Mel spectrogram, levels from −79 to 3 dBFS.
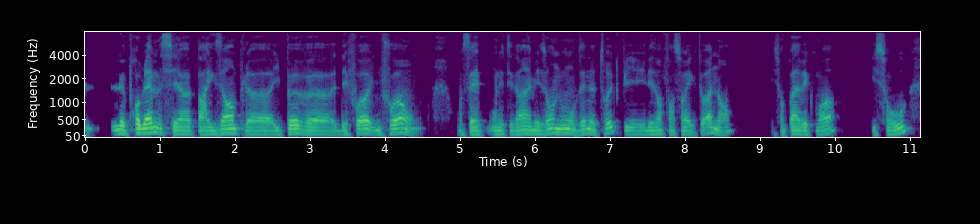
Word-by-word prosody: L -, -, -7 dB, 0.3 s
le 110 Hz, 0 st, +3 dB
problème, 130 Hz, +2 st, +6 dB
c'est, 100 Hz, -4 st, -1 dB
heu, 100 Hz, -1 st, +1 dB
par 95 Hz, -1 st, -1 dB
exemple, 115 Hz, +4 st, +2 dB
heu, 95 Hz, -1 st, -1 dB
ils 90 Hz, -1 st, -6 dB
peuvent, 115 Hz, 0 st, +3 dB, 0.4 s
heu, -, -, -7 dB
des 95 Hz, +3 st, -4 dB
fois 120 Hz, +3 st, +3 dB
une 100 Hz, 0 st, -3 dB
fois, 120 Hz, +5 st, +3 dB
on 120 Hz, -, -4 dB, 0.5 s
on 90 Hz, -, -9 dB
savait 95 Hz, 0 st, 0 dB
p -, -, -18 dB
on 100 Hz, +1 st, -3 dB
était 95 Hz, 0 st, -5 dB
dans 105 Hz, +3 st, +1 dB
la 105 Hz, -, +1 dB
maison, 105 Hz, +5 st, 0 dB
nous, 120 Hz, -, +4 dB
on 120 Hz, -3 st, +2 dB
faisait 110 Hz, +4 st, -1 dB
notre 110 Hz, -3 st, -1 dB
truc, 135 Hz, +6 st, -3 dB
puis: 95 Hz, -1 st, -5 dB
«Les 100 Hz, 0 st, -1 dB
enfants 105 Hz, 0 st, -4 dB
sont 100 Hz, 0 st, -6 dB
avec 95 Hz, -4 st, -4 dB
toi?», -, -, 0 dB
«Non, -, -, -3 dB, 0.5 s
ils -, -, -22 dB
sont 90 Hz, -, -9 dB
pas 100 Hz, +3 st, 0 dB
avec 100 Hz, -2 st, -2 dB
moi, 105 Hz, +4 st, -2 dB, 0.4 s
ils 95 Hz, -, -7 dB
sont 95 Hz, +1 st, -5 dB
où?» 125 Hz, +11 st, 0 dB
100 Hz, 235 wpm, -23 LUFS, 95-115 Hz, 0.5 s, problème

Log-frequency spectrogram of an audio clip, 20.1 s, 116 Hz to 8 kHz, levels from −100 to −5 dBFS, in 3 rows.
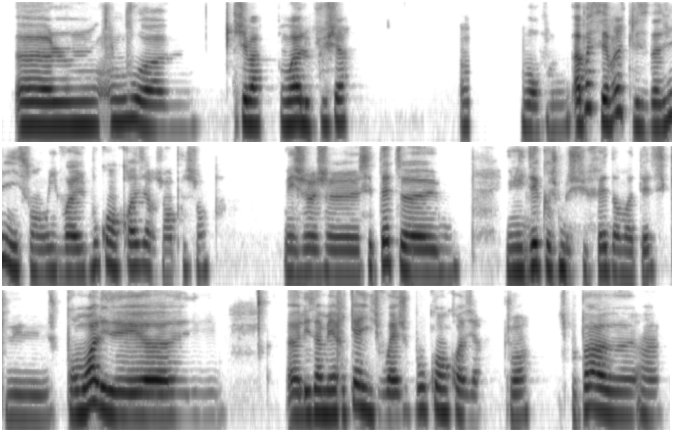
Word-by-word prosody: Hem 195 Hz, 0 st, +3 dB
ou 215 Hz, 0 st, +1 dB
heu, 180 Hz, -1 st, +1 dB, 0.6 s
je 210 Hz, -, -12 dB
sais 210 Hz, -, +5 dB
pas, 200 Hz, -1 st, +2 dB, 0.2 s
ouais, 205 Hz, +1 st, +5 dB
le 200 Hz, -1 st, +1 dB
plus 195 Hz, +2 st, -9 dB
cher. 210 Hz, +1 st, -2 dB, 1.1 s
Mmh. 190 Hz, -, -8 dB, 0.6 s
Bon, 175 Hz, -2 st, -4 dB
mmh, 175 Hz, 0 st, -16 dB
après, 200 Hz, -, +3 dB
c'est 330 Hz, -11 st, +4 dB
vrai 290 Hz, +8 st, 0 dB
que 250 Hz, -9 st, -13 dB
les 190 Hz, -, -3 dB
États-Unis, 195 Hz, +5 st, -1 dB
ils -, -, -3 dB
sont 180 Hz, -2 st, -9 dB
ils 185 Hz, 0 st, -8 dB
voyagent 180 Hz, 0 st, -1 dB
beaucoup 215 Hz, +3 st, -5 dB
en 205 Hz, -, -1 dB
croisière, 205 Hz, -1 st, -4 dB
j'ai 170 Hz, -, -17 dB
l'impression. 185 Hz, +2 st, -14 dB, 0.8 s
Mais 180 Hz, -1 st, -6 dB
je 175 Hz, +1 st, -5 dB
je 170 Hz, -1 st, -4 dB
c'est 200 Hz, +3 st, -7 dB
peut-être, 225 Hz, +2 st, +1 dB
heu, 175 Hz, -2 st, +2 dB
mmh, -, -, -13 dB, 0.6 s
u -, -, -5 dB
une -, -, -3 dB
idée 195 Hz, +3 st, +3 dB
que 205 Hz, -1 st, -2 dB
je 185 Hz, -, -5 dB
me -, -, +1 dB
suis 175 Hz, +2 st, -12 dB
faite 185 Hz, +2 st, -5 dB
dans 180 Hz, -1 st, -5 dB
ma 170 Hz, -1 st, -7 dB
tête, 170 Hz, +2 st, -9 dB
ce 190 Hz, -, -13 dB
qui 170 Hz, -2 st, -11 dB, 0.2 s
pour 190 Hz, 0 st, -2 dB
moi, 230 Hz, +6 st, +7 dB
les, 180 Hz, -5 st, +3 dB
heu, 175 Hz, 0 st, +8 dB
les, 175 Hz, 0 st, -21 dB, 0.9 s
heu, 180 Hz, -, +2 dB
les 185 Hz, +2 st, 0 dB
Américains, 195 Hz, +3 st, +2 dB
ils 200 Hz, -4 st, 0 dB
voyagent 180 Hz, +2 st, -1 dB
beaucoup 210 Hz, +2 st, -3 dB
en 200 Hz, -1 st, +2 dB
croisière, 175 Hz, -4 st, -5 dB, 0.2 s
tu -, -, -9 dB
vois? 175 Hz, +2 st, -4 dB, 0.3 s
Tu -, -, -20 dB
peux 180 Hz, -, -15 dB
pas, 215 Hz, 0 st, +4 dB
heu, 185 Hz, -1 st, -3 dB
ouais, 180 Hz, -2 st, -8 dB
190 Hz, 205 wpm, -24 LUFS, 180-200 Hz, 1.1 s, heu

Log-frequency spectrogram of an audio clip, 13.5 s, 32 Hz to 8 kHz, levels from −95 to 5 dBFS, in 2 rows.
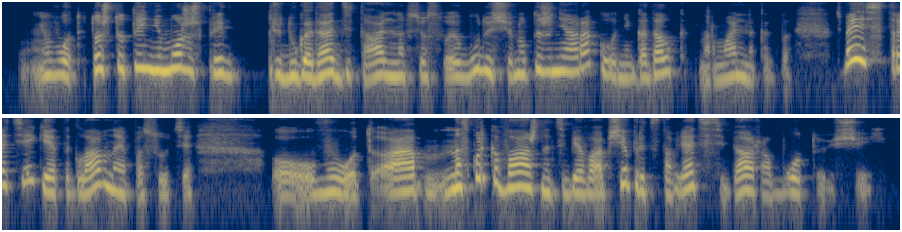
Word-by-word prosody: М, 220 Hz, -, -5 dB
вот. 220 Hz, -1 st, -2 dB
То, 290 Hz, -, +3 dB
что 295 Hz, 0 st, -1 dB
ты 310 Hz, +2 st, +3 dB
не 285 Hz, -2 st, +8 dB
можешь 280 Hz, -2 st, +4 dB
пред 235 Hz, -3 st, -1 dB, 0.2 s
предугадать 220 Hz, -1 st, +2 dB
детально 210 Hz, 0 st, -3 dB
всё 205 Hz, 0 st, -10 dB
своё 205 Hz, 0 st, -5 dB
будущее, 250 Hz, -1 st, -1 dB
ну 230 Hz, -, -2 dB
ты 280 Hz, -, -1 dB
же 260 Hz, -, -1 dB
не 265 Hz, -, +3 dB
оракул 285 Hz, -, -2 dB
и -, -, -7 dB
не 190 Hz, -, -8 dB
гадалка, 235 Hz, +7 st, -3 dB
нормально 190 Hz, +2 st, -6 dB
как -, -, -22 dB
бы, -, -, -20 dB, 0.3 s
у -, -, -51 dB
тебя 415 Hz, -, +4 dB
есть 460 Hz, 0 st, +9 dB
стратегия, 305 Hz, -, -2 dB
это 205 Hz, 0 st, -7 dB
главное 210 Hz, +2 st, 0 dB
по 175 Hz, -, -12 dB
сути. -, -, -12 dB, 0.6 s
О, -, -, -4 dB
вот. 205 Hz, 0 st, -2 dB
А 220 Hz, +2 st, +4 dB
насколько 270 Hz, -, +1 dB
важно 260 Hz, -4 st, +3 dB
тебе 200 Hz, 0 st, -3 dB
вообще 200 Hz, +10 st, -1 dB
представлять 225 Hz, +1 st, -4 dB
себя 230 Hz, -1 st, -2 dB
работающей? 200 Hz, +2 st, -9 dB
225 Hz, 185 wpm, -23 LUFS, 205-275 Hz, 0.6 s, есть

